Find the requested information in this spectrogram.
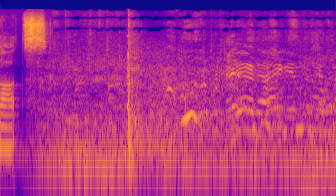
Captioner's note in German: Schüsse, aufgeregte Stimmen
